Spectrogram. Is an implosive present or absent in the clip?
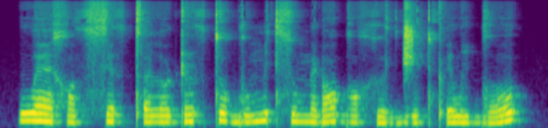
absent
